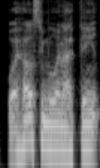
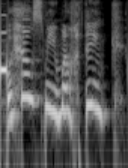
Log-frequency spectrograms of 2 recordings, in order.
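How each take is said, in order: First: Said in the usual way. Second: High-pitched put-on voice; high, artificial character read; switched-up character voice. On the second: Shown as a demonstration. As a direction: try the line in a much higher voice. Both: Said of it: "so I'm gonna switch it up".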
